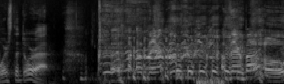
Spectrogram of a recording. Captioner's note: players laughing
